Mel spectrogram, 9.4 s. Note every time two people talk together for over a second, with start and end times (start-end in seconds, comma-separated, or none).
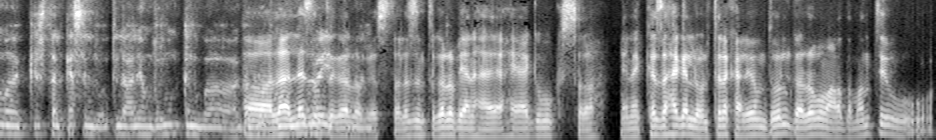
2.4-3.8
